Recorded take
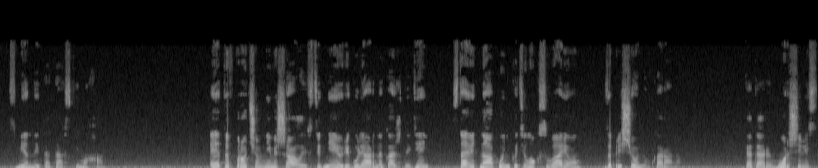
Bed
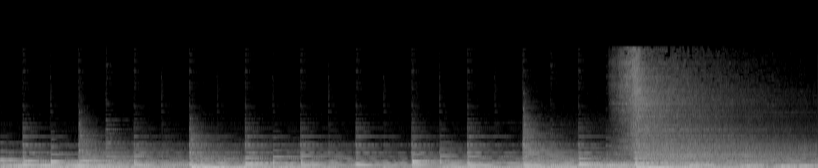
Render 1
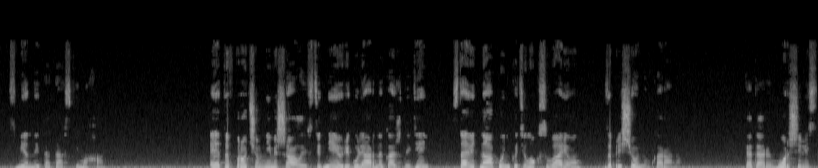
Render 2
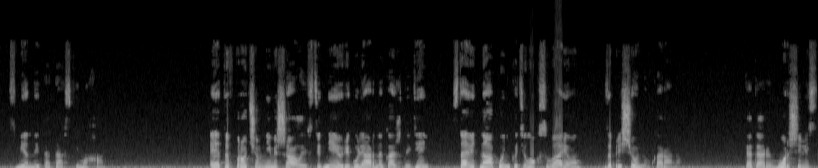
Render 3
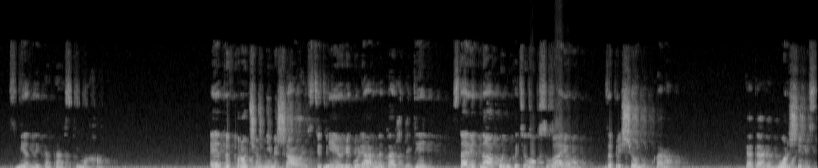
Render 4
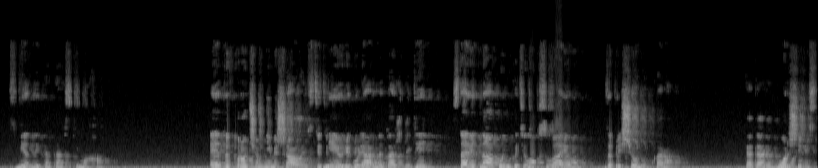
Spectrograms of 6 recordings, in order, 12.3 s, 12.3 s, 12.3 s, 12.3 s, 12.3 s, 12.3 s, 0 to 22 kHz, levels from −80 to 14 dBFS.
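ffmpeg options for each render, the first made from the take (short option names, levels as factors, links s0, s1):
-af "afftdn=nr=6:nf=-37"
-filter_complex "[0:a]asettb=1/sr,asplit=3[s0][s1][s2];[s0]atrim=end=7.864[s3];[s1]atrim=start=7.86:end=8.45,asetpts=PTS-STARTPTS,afade=t=in:d=0.004:c=qsin,afade=t=out:st=0.586:d=0.004:c=qsin,asoftclip=type=hard:threshold=0.251[s4];[s2]atrim=start=8.446[s5];[s3][s4]acrossfade=d=0.004:c1=hsin:c2=qsin[s6];[s6][s5]acrossfade=d=0.004:c1=qsin:c2=hsin"
-filter_complex "[0:a]asplit=2[s0][s1];[s1]adelay=25,volume=0.422[s2];[s0][s2]amix=inputs=2:normalize=0,asplit=5[s3][s4][s5][s6][s7];[s4]adelay=124,afreqshift=-100,volume=0.237[s8];[s5]adelay=248,afreqshift=-200,volume=0.0832[s9];[s6]adelay=372,afreqshift=-300,volume=0.0292[s10];[s7]adelay=496,afreqshift=-400,volume=0.0101[s11];[s3][s8][s9][s10][s11]amix=inputs=5:normalize=0"
-af "volume=0.562"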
